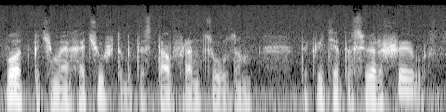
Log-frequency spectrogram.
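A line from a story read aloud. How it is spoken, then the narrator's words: Sigh after pause. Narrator (Russian): помолчала, потом вздохнула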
